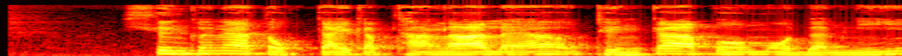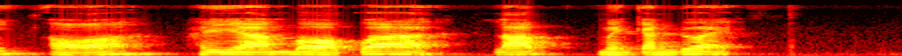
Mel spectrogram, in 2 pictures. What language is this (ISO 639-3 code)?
tha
